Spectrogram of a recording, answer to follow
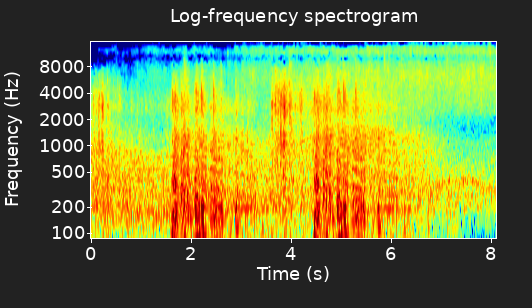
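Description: Thunderstorm with steady rain and two loud thunderclaps that rumble on, about a second and a half and four and a half seconds in, the storm fading away near the end.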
